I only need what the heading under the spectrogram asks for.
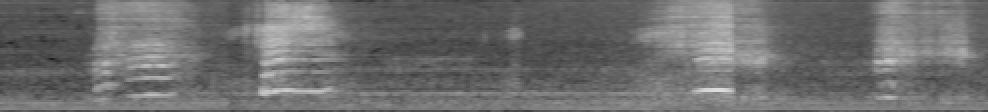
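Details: Maine Coon cat named Hélios, from a cattery in the South of France, meowing while getting a massage; two short tonal meows with soft breathy noises between them over a steady low hum.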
